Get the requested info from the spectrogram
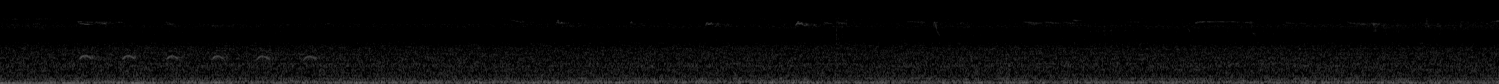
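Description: Faint bird calls over a steady background hiss: a run of six short, evenly spaced call notes about a second in, and thin high chirps here and there throughout.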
